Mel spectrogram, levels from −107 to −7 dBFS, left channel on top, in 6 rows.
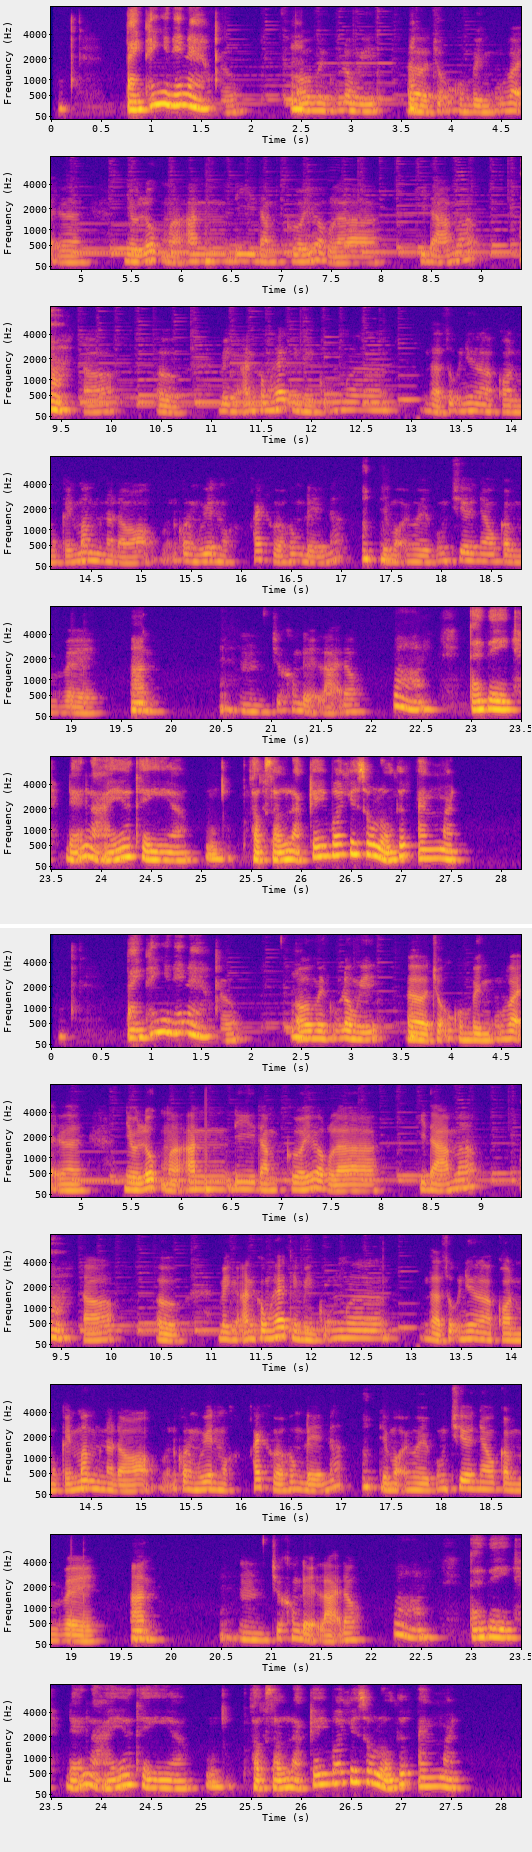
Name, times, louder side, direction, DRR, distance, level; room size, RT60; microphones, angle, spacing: voice 1, 0.8-1.6 2.4-2.5 9.4-9.6 17.4-17.5 19.6-19.7 20.6-20.7 22.2-22.6 23.0-27.5, left 4 dB, 60° left, 0.5 m, -23 dB
sound 1, 1.0-4.6 4.9-13.1, left 1 dB, 80° left, 1.1 m, -43 dB
voice 2, 2.4-3.3 3.5-5.0 5.4-8.0 8.4-9.0 9.7-10.0 10.4-10.7 11.1-12.8 13.1-17.0 17.4-19.2 19.6-19.9 20.7-21.9, right 5 dB, 70° right, 0.4 m, -30 dB
2.3 x 2.3 x 3.0 m
head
